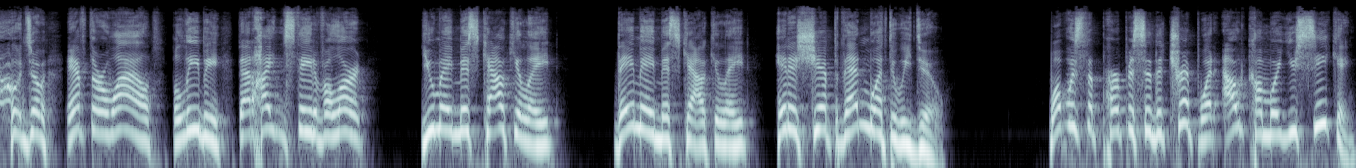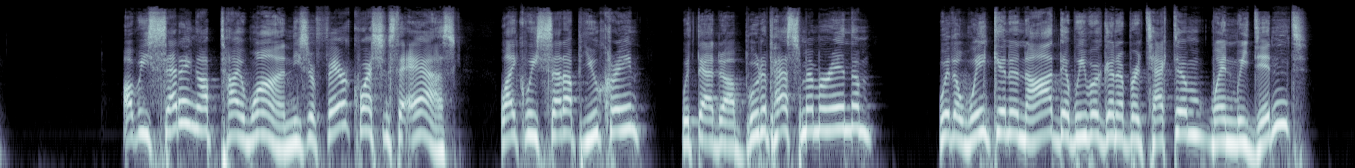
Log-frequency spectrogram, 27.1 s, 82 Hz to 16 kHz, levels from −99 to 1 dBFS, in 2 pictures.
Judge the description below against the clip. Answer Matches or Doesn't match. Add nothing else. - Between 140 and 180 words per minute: Matches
